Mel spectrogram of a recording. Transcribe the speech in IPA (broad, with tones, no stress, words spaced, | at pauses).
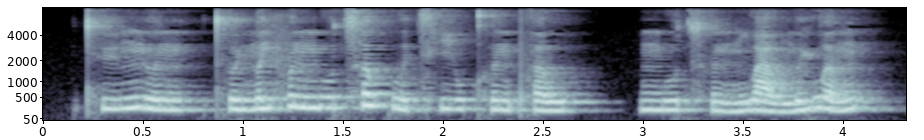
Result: t̪ʰyː˨˥ŋn̪ɵ˧n | t̪ʰɵ˨˩ɥn̪ɐ˧jfɐ˧nmuː˨˥ t͡sʰɐ˥wkʷɐ˨˧j t͡sʰiː˧wkʰɵ˧npʰɐ˧w | muː˨t͡sʰɵ˨˩nʊ˧ŋ waː˨˩wn̪ɵ˨˥ɥwɐ˨˥ŋ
